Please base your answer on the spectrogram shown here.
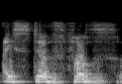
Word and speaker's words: Eisteddfod: Because the Welsh double D is pronounced exactly like our English the sound. The Eisteddfod, I think, or Eisteddfod is.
